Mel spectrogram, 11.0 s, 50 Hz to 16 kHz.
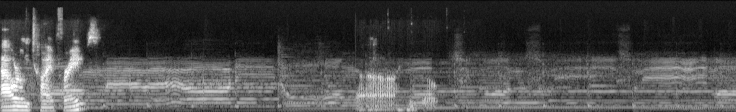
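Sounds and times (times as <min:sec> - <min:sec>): soft background music: 0:00.0 - 0:11.0
rough croaking sound: 0:05.4 - 0:06.6.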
